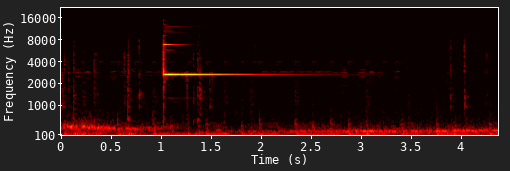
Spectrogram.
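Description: A bright game chime rings out once and slowly fades.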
